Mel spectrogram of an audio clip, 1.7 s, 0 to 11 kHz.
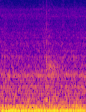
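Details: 2011-2016 Dodge Grand Caravan/Chrysler Town & Country 3.6L that started and died, first start after a temporary fix for the failing soldered fuel pump relay in the TIPM: low steady hum, no misses or stumbles, idling evenly.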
